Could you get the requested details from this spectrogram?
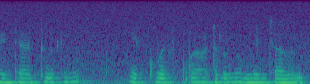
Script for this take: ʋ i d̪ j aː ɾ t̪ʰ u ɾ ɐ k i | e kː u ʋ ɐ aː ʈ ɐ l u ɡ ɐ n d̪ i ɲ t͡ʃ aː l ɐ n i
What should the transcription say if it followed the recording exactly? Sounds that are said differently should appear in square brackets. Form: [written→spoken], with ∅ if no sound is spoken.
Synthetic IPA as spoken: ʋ i d̪ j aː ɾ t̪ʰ u [ɾ→l] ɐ k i | e kː u ʋ ɐ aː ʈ ɐ l u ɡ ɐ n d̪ i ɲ t͡ʃ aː l ɐ n i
